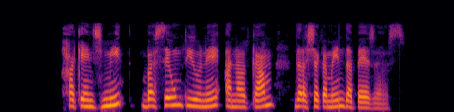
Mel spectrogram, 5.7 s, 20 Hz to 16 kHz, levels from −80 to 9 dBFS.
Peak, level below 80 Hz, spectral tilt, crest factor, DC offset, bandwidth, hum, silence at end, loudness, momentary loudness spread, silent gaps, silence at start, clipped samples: -2 dBFS; -58 dBFS; -5 dB/octave; 16 dB; under 0.1%; 7.6 kHz; none; 0.65 s; -16 LUFS; 8 LU; 1.68-1.74 s; 0.75 s; under 0.1%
